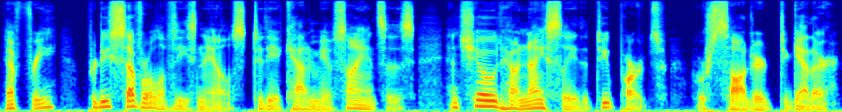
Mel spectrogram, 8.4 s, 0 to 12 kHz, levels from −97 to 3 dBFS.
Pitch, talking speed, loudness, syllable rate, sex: 105 Hz, 155 wpm, -22 LUFS, 5.5 syllables/s, male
